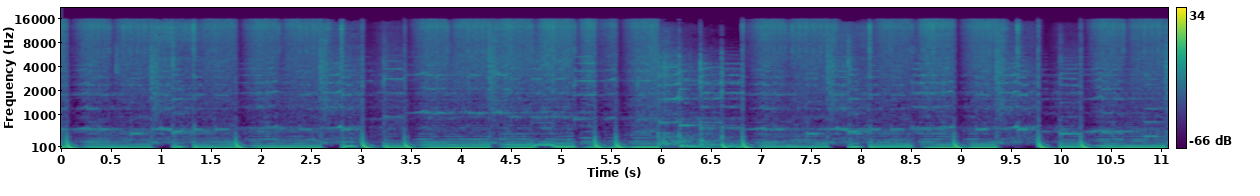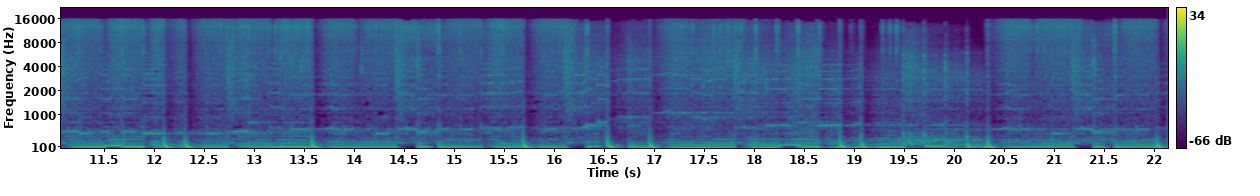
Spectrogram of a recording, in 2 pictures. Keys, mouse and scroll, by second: 1.0 ctrl+click, 1.5 middle click, 2.1 g, 3.8 middle click, 4.0 r, 6.8 ctrl+z, 7.1 middle click, 7.9 r, 9.1 ctrl+z, 12.7 r, 14.6-16.7 middle drag, 17.2 middle click, 20.4 middle click.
